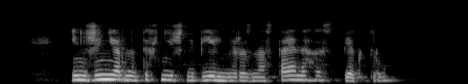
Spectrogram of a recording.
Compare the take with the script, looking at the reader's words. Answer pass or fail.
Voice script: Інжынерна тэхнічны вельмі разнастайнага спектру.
pass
